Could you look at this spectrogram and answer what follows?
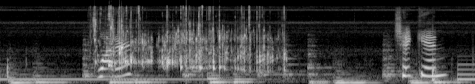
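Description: Water poured into a container while cooking miniature crispy fried chicken, splashing and trickling in uneven bursts, mixed with background music and a voice talking over it.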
